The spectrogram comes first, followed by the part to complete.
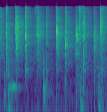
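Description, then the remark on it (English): Hands slapping thighs in quick, uneven bursts as a classroom makes a pretend rainstorm, about nine dull smacks in under two seconds, blurred together as if several people are slapping at once, with no talking. “Slap your thighs.”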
